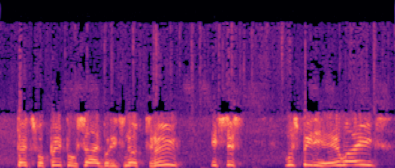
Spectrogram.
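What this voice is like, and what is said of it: Birmingham-sounding accent, imitates another person. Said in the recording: “You sound like you're from Birmingham.”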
